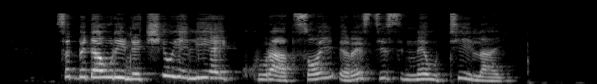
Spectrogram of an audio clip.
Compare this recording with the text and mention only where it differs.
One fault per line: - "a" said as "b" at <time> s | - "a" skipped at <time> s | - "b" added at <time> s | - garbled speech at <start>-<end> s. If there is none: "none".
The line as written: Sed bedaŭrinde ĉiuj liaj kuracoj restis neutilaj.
none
